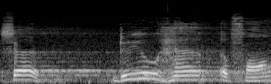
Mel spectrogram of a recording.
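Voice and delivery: ordinary talk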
